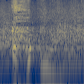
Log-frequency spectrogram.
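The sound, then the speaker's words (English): Audience applause breaks out to welcome a speaker at a school event honoring a biotechnology teacher. It is a brief, loud burst of clapping with some voices mixed in near the start. “Please put your hands together and welcome Jack Paul.”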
